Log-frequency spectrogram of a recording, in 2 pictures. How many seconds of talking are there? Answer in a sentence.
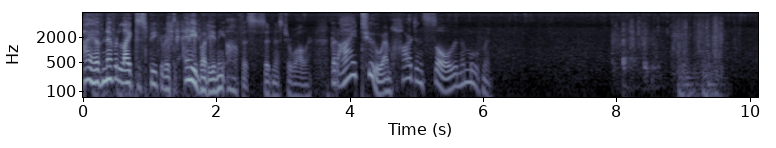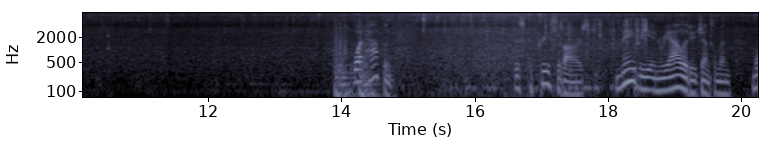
You can hear the talking for 11 seconds altogether.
